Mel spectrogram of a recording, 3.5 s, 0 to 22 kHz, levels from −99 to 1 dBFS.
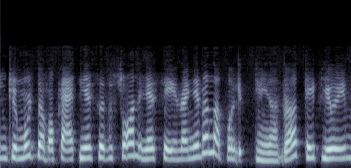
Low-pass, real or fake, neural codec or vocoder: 7.2 kHz; fake; codec, 16 kHz, 1 kbps, FunCodec, trained on Chinese and English, 50 frames a second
